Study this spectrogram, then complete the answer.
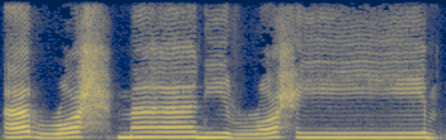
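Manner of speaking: slow chanted verse to read along; drawn-out tajweed reading; Quran recitation. Shown as a demonstration. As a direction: recite slowly together. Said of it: "একসাথে পড়ি".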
